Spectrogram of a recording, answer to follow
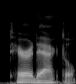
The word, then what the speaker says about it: pterodactyl: Something like pterodactyl. P E R O. Yes. Starting with a silent py.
